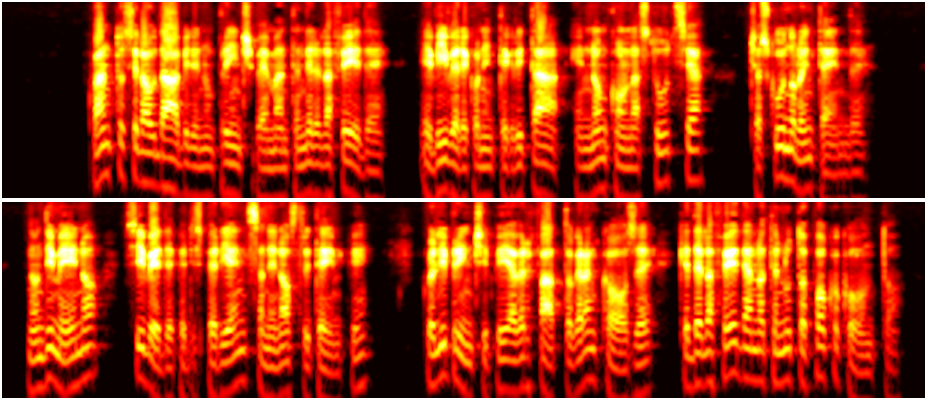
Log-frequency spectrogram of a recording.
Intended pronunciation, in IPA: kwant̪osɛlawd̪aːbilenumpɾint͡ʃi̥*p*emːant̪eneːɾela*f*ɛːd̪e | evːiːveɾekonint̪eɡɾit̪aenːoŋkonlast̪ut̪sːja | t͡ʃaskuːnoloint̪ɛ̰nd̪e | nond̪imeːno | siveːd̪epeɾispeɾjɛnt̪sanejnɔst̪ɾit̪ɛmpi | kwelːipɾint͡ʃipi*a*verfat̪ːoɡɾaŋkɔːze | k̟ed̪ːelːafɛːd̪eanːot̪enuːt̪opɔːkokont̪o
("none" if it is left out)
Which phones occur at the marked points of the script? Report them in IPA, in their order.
p, f, a

